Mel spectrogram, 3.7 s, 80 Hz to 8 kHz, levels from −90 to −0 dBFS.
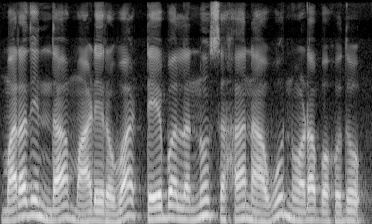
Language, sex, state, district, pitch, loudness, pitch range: Kannada, male, Karnataka, Bangalore, 145 Hz, -15 LUFS, 125-170 Hz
